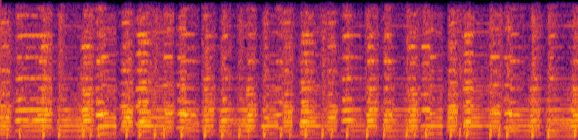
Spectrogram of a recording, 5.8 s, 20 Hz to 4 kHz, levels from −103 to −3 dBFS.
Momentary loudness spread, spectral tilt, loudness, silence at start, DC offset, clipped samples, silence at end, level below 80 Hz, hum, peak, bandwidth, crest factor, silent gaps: 4 LU; -9 dB/octave; -24 LUFS; 0 s; under 0.1%; under 0.1%; 0 s; -62 dBFS; none; -6 dBFS; 4 kHz; 18 dB; none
